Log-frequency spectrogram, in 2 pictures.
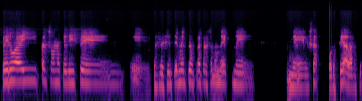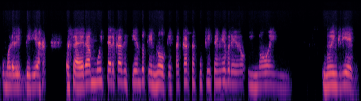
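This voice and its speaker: Halting man on a crackly phone line. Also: on the high side, steady tone, gravelly, husky, no room sound. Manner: hesitant, halting, full of pauses and restarts. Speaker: student in a Bible study class. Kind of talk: asking a question in an online class. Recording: tinny phone-like line, dry.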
